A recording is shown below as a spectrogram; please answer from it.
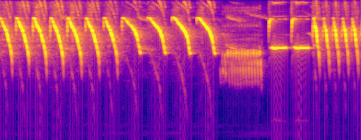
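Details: Kenari Nusantara canary in long, steady song: about a dozen loud descending whistled notes in regular rhythm, a buzzy harsh phrase, two piercing pure whistles, then a quick burst of rapid notes.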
